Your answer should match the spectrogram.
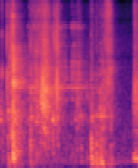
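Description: Inflated latex twisting balloons being handled, rubbing against hands and each other in a series of short scrapes that start suddenly and stop just before the end.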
